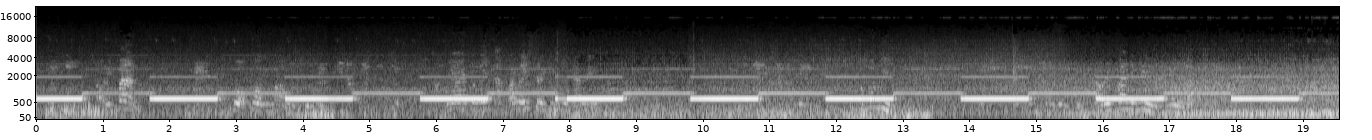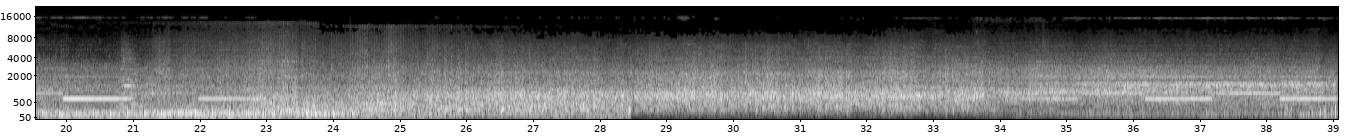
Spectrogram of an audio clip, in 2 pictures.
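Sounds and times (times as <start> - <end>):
two-tone crossing warning bell: 0.0 - 28.6, 32.6 - 39.0
locomotive engine rumble: 0.0 - 39.0
train wheels clattering on rails: 20.8 - 36.0.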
